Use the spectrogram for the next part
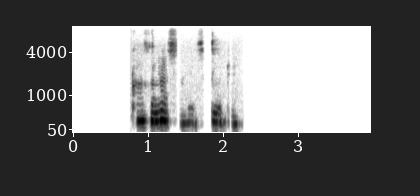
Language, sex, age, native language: Icelandic, female, 40-49, Filipino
